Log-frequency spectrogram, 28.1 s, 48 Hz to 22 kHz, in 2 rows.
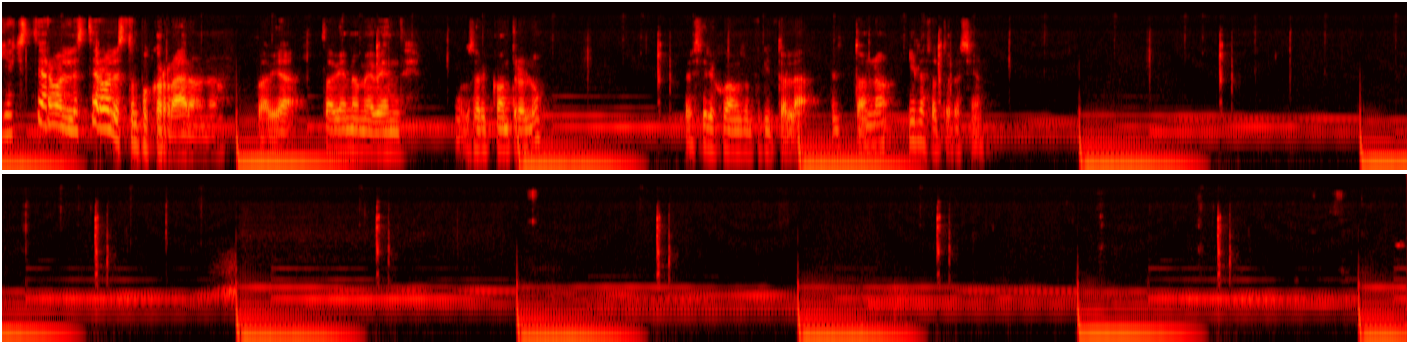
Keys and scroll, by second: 4.7 super+u, 20.3-21.4 typing, 27.9 super+t.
